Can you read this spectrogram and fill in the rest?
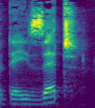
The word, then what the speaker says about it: DayZ: Der berühmteste und aktuelle ist ein Online-Shooter, der heißt DayZ oder DayZ in der englischen Aussprache. DayZ, das amerikanische, also der Tag Z, Tag des Zombies.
